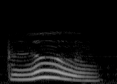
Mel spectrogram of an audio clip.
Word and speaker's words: bloom: 注意字母组合 OO 在这里要发长的 U，所以这个单词就应该念作 bloom。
